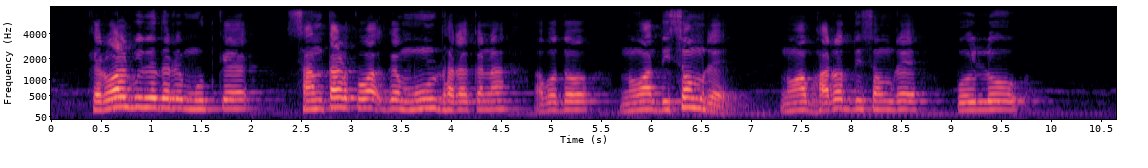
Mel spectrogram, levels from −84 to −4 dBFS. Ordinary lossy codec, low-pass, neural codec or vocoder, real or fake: MP3, 64 kbps; 7.2 kHz; none; real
